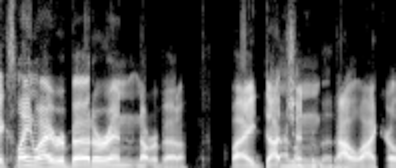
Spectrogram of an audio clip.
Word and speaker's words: Balalaika: Balalaika? Is that right? Balalaika.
